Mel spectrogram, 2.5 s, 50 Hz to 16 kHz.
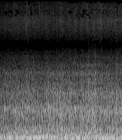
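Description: A tram rumbles along a city-centre street in Berlin, 1939, at night: a loud, steady low mechanical drone with a rattling rail-vehicle texture that holds evenly for the whole moment, with no voices.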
